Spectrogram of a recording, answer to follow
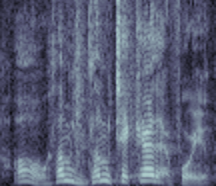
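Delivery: high, fast, eager-to-please waiter voice. Retold or imitated. Waiter apologizing to a diner, high and eager. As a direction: play the waiter rushing to fix it.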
